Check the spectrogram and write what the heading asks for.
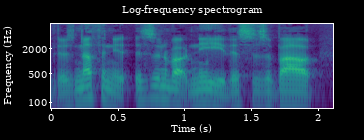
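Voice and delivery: ordinary delivery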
